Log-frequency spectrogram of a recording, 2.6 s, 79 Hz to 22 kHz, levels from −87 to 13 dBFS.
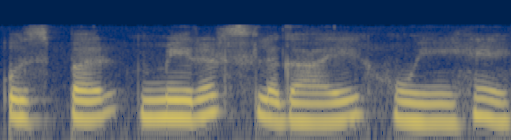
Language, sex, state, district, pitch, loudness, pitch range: Hindi, female, Chhattisgarh, Korba, 195 Hz, -14 LUFS, 185-205 Hz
